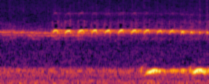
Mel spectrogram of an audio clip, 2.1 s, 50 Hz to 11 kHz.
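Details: Barred owl pair chanting to one another, the female on a nest with 2-week-old owlets and the male hunting: a few short mid-pitched hoots in the second half over a steady high, pulsing insect-like drone.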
